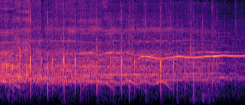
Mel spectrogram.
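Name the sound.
applause and cheering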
